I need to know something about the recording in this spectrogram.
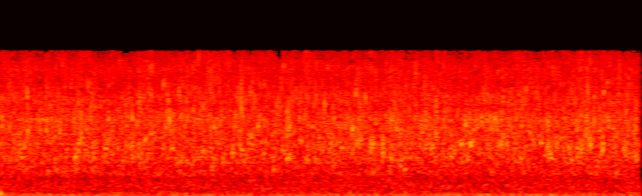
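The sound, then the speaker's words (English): A steady stream in a valley trickles and burbles without pause, a dense, even wash of flowing water, with no voices or other sounds. “Below, in the valley, the water rolled on, as it had for an eternity.”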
